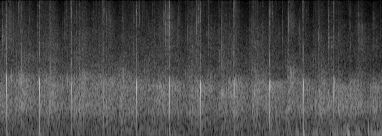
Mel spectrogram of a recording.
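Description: A church audience applauding: a fairly faint, steady patter of clapping with a few sharper individual claps standing out at irregular intervals.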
